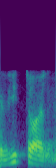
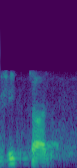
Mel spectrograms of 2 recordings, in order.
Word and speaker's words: Victório: Vitório Peixoto Júnior. – Ah, é Victório? – Tem um C antes. É Vitório, mas tem um C. Se escreve Vitório.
